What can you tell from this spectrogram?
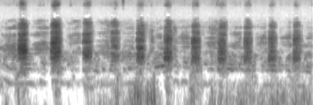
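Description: A dog panting rapidly and evenly, about three breaths a second.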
